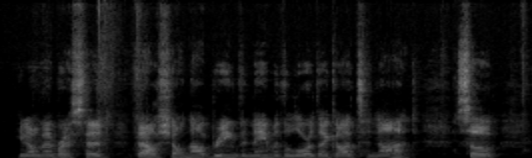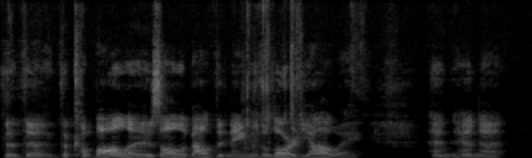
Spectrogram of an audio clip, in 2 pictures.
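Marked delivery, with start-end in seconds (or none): none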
